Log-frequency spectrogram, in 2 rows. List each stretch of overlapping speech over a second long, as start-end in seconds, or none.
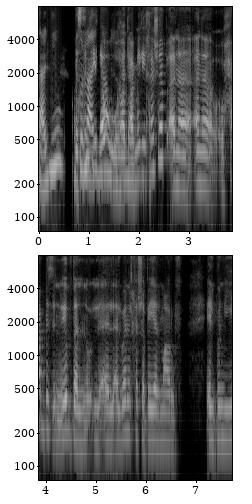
0.7-2.4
